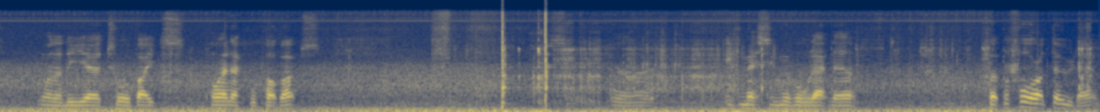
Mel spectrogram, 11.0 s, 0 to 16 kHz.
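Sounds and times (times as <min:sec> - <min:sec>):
camera handling rumble: 0:04.4 - 0:11.0.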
